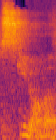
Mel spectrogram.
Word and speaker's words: Sugiyama: To bring to another into the character, how did you feel about playing Sugiyama from Tokyo? Oh, yeah! It's pronounced Skiyama, thank you very much.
